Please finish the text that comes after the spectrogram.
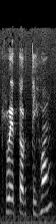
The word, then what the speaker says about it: retortijón: palabra nos preguntan si se pronuncia o se dice retortijón o retorcijón Pues el español no perdón para esos dolores breves y agudos ambos términos son válidos todo depende del uso regional Yo también digo retorcido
